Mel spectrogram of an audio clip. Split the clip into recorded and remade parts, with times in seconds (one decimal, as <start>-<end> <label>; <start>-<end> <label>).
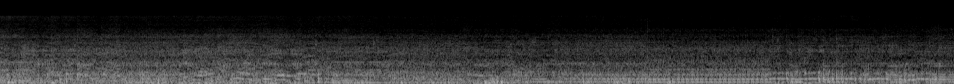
0.0-1.2 remade; 1.2-1.8 recorded; 1.8-3.9 remade; 3.9-4.6 recorded; 4.6-5.6 remade; 5.6-7.7 recorded; 7.7-9.5 remade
